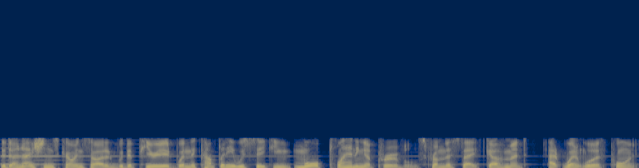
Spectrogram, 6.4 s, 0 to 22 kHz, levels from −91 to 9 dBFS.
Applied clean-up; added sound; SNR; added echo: neural mask model RNNoise.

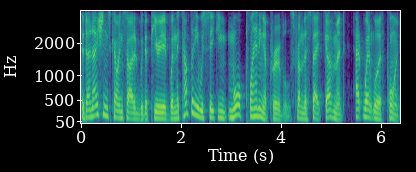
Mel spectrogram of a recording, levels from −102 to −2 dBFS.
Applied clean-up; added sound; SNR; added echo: none; none; none; none.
